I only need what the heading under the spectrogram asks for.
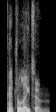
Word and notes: petrolatum: British English

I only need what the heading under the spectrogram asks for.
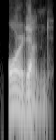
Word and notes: orotund: American English

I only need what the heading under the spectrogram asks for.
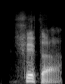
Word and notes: FIFA: American English

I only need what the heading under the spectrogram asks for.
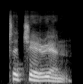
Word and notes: Tocharian: Indian

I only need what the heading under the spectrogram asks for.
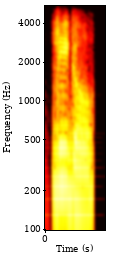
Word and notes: legal: Indian

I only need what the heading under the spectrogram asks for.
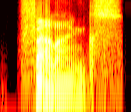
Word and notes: phalanx: British English

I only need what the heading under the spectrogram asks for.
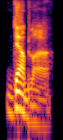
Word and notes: doublure: British English

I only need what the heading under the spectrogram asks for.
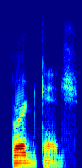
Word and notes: birdcage: American English

